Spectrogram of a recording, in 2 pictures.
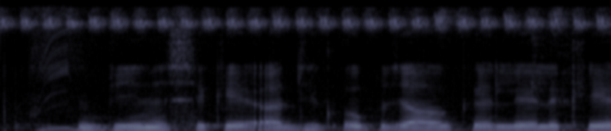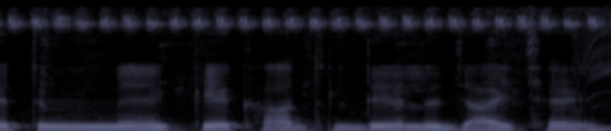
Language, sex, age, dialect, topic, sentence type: Maithili, male, 18-24, Southern/Standard, agriculture, question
